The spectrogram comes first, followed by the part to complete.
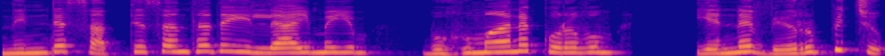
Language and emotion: Malayalam, disgusted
